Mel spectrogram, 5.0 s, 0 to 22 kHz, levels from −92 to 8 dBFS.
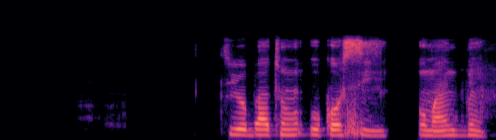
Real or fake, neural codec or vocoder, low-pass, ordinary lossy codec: real; none; 7.2 kHz; Opus, 32 kbps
